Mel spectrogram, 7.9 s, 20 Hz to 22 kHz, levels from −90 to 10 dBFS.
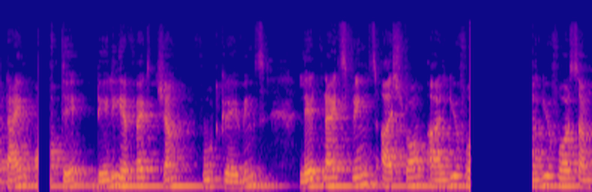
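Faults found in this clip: Stream reconnect, 0.49–0.69 s: about 170 ms dropout, then playback picks up roughly a tenth of a second further on, at "day daily affects junk". Link dropped, player reconnected to the live position with a fresh decoder.

Stream reconnect, 6.26–7.49 s: 831 ms silence, then audio resumes 400 ms earlier, so a stretch repeats. Server resent a buffered burst on reconnect. New decoder start fades in the first frame.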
